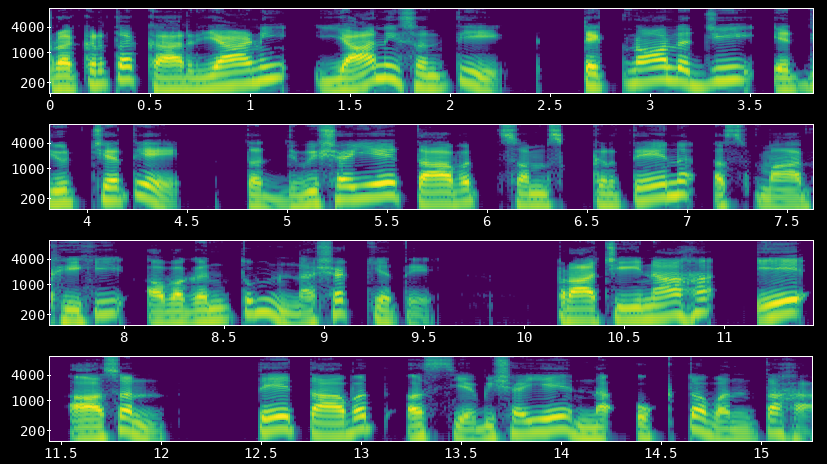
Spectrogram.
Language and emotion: Sanskrit, neutral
